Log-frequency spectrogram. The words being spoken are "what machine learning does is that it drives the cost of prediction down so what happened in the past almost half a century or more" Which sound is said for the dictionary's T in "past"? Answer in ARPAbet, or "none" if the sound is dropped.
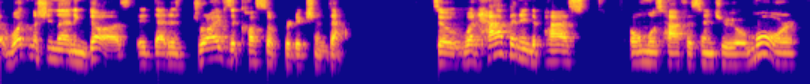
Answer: T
